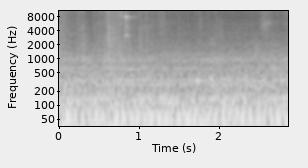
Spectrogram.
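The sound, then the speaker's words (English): Steady, loud low engine rumble and road noise from inside a moving bus, with a brief high chime near the start and no voices, as riders get ready to get off the bus. “let's get off the bus here, what do you say?”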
